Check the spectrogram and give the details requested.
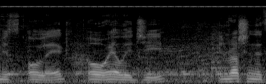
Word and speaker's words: Oleg: my name is Oleg oledg in Russian it sounds like Americans would just pronounce it Oleg friends call me and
